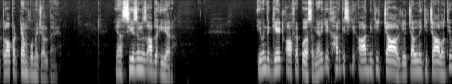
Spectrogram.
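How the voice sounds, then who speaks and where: A man teaching a music lesson, explaining calmly and reciting rhythm syllables in a steady beat. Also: a little high, creaky. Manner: reads English definitions slowly and carefully. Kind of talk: spoken music lesson mixing Hindi and English.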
